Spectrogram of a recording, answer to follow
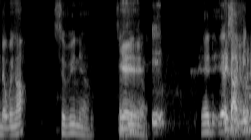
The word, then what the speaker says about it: Savinho: Silvino. How'd you say his name? The winger? Savinho.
